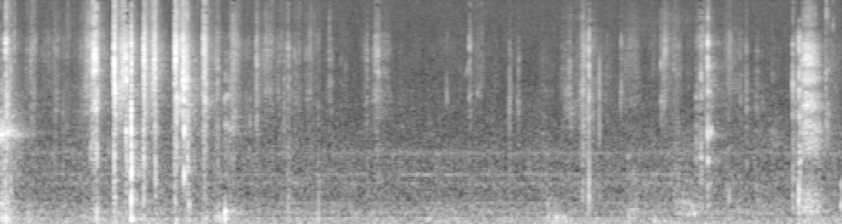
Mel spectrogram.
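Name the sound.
shuffling tarot cards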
